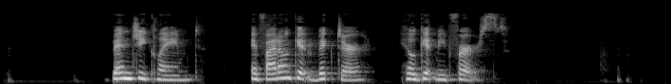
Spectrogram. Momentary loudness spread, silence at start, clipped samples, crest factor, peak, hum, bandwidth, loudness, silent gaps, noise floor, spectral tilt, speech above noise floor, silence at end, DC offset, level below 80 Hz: 14 LU; 1.15 s; under 0.1%; 18 dB; -2 dBFS; none; 11.5 kHz; -18 LUFS; none; -72 dBFS; -4 dB/octave; 55 dB; 1.65 s; under 0.1%; -64 dBFS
